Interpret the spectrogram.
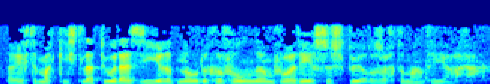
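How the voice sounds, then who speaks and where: An actor playing a proud, wry young suitor in a Dutch radio play, speaking in a measured, ironic way. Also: male voice, on the high side, natural voice. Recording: dull, hissy old radio recording.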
